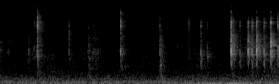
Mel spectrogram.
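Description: Keystrokes on a Baron Boards BP-One mechanical keyboard, a few scattered clacks at first, then a quicker burst of typing near the end, close and moderately loud with no talking.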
